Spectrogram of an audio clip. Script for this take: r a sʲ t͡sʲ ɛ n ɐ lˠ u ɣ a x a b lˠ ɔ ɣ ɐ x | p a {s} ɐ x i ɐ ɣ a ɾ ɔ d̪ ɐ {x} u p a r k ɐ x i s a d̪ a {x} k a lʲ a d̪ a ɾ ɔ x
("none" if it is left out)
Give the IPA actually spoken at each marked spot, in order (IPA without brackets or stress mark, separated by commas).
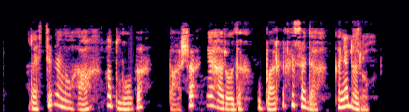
ʂ, x, x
